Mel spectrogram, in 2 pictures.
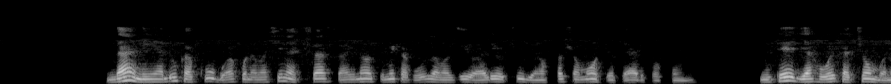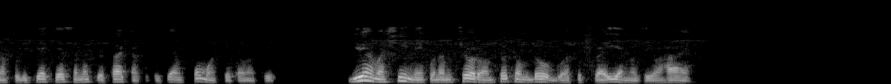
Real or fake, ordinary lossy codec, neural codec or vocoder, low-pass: real; MP3, 24 kbps; none; 7.2 kHz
